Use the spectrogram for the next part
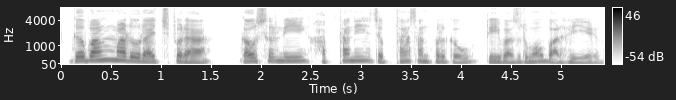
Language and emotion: Bodo, neutral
